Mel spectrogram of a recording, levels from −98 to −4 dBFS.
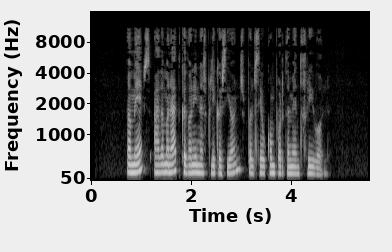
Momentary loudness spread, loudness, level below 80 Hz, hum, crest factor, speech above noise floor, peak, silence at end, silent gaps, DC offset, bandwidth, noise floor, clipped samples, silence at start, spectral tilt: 8 LU; -30 LUFS; -76 dBFS; none; 20 dB; 47 dB; -12 dBFS; 0.85 s; none; under 0.1%; 11.5 kHz; -76 dBFS; under 0.1%; 0.75 s; -6.5 dB/octave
